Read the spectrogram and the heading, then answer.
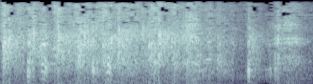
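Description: A crowd breaks into steady applause, many hands clapping in a dense, continuous patter that holds at a fairly loud level for a few seconds, with a brief dip near the end.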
